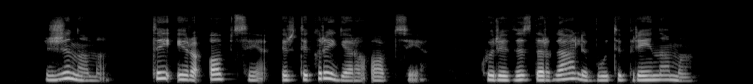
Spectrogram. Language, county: Lithuanian, Panevėžys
